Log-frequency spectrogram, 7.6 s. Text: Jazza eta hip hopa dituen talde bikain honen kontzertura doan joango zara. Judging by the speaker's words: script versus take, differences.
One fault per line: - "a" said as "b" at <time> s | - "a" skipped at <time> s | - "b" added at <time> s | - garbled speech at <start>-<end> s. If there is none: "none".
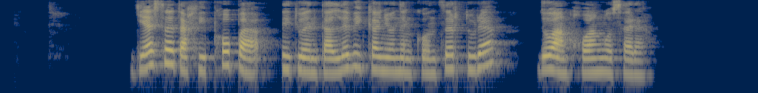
none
